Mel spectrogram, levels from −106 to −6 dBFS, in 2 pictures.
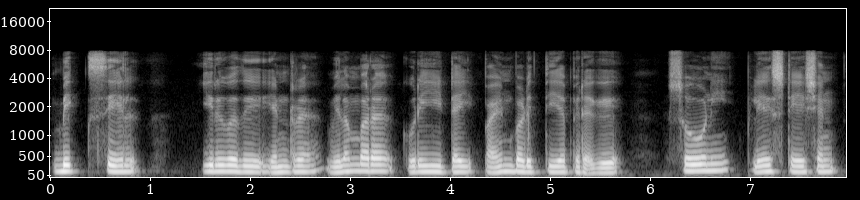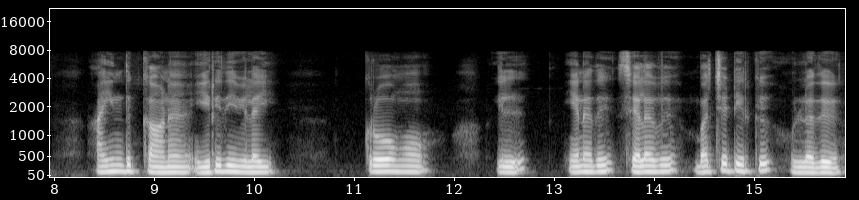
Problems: none marked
